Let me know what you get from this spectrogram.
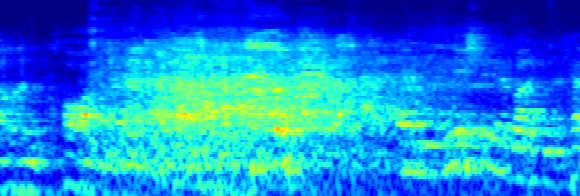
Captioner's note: audience laughing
